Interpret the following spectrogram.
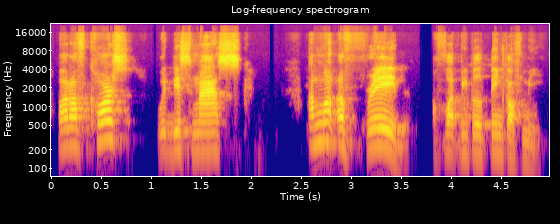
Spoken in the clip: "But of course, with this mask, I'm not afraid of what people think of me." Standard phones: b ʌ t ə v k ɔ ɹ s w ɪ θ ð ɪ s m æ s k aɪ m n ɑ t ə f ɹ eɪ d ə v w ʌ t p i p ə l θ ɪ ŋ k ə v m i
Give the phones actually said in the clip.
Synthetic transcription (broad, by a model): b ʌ t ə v k ɔ ɹ s w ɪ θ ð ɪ s m æ s k aɪ m n ɑ t ə f ɹ eɪ d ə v w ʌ t p i p ə l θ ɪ ŋ k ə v m i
